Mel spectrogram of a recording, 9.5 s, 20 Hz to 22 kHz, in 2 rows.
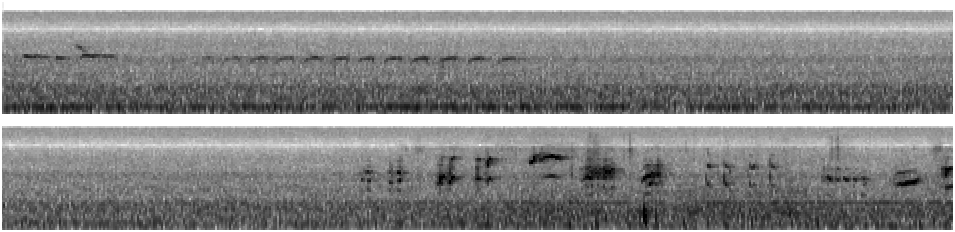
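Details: Moustached warbler, one of two singing males at the Jaroslavice Ponds bird area in late March or early April 2022, in rather unpleasant weather. After six seconds of steady background hiss with a faint repeated note series, a burst of high scratchy chattering notes begins.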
